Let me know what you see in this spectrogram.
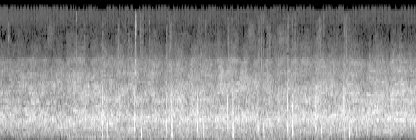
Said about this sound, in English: Oh, over there is a huge crowd of people. Young and old are beating on their chests.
